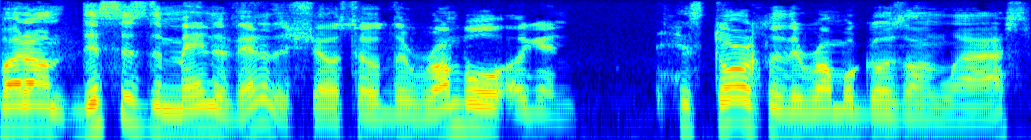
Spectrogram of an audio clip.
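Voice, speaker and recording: This man's voice sits at a medium pitch with ordinary variation. He speaks at a fairly quick pace. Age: 30s. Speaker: wrestling podcast co-host. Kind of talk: casual chat. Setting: in a car.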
